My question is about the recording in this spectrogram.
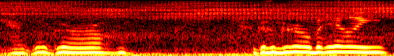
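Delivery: high praising pet voice. Real, not acted. Praising the horse.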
